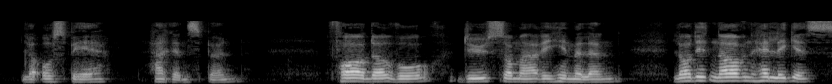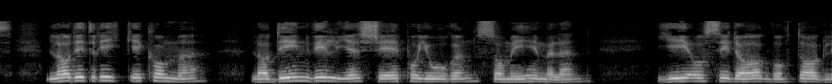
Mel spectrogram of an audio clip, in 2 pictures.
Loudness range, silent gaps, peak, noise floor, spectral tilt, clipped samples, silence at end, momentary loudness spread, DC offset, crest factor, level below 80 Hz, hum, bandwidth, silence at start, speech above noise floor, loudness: 3 LU; none; -4 dBFS; -60 dBFS; -4.5 dB/octave; under 0.1%; 0 s; 14 LU; under 0.1%; 20 dB; -74 dBFS; none; 8 kHz; 0.25 s; 37 dB; -24 LUFS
